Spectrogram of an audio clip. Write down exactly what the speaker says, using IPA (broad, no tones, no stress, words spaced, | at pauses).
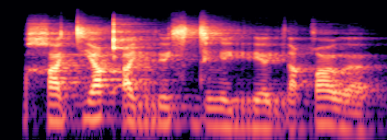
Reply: χa tʲeqʼɛ rʲɔsʲdi lirʲaɐ̯rʲaquɐ̯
